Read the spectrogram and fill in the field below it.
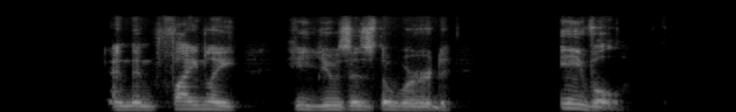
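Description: A man speaks calmly and slowly into a microphone.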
